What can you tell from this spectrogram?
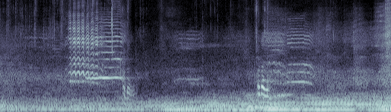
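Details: Sirohi goats on a farm in Pushkar, Rajasthan, letting out two main wavering bleats with fainter ones between them, over a heavy low rumble of background noise.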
